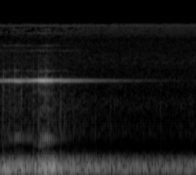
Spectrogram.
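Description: Faint background noise with a thin, high, steady ringing tone that fades away about one and a half seconds in.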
